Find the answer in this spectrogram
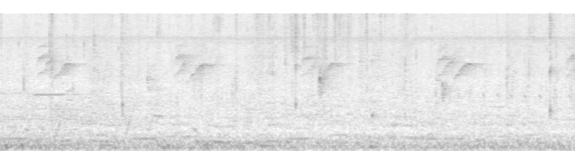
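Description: Small birds chirping in the background: short high notes repeated every half second or so, over a low steady murmur.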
